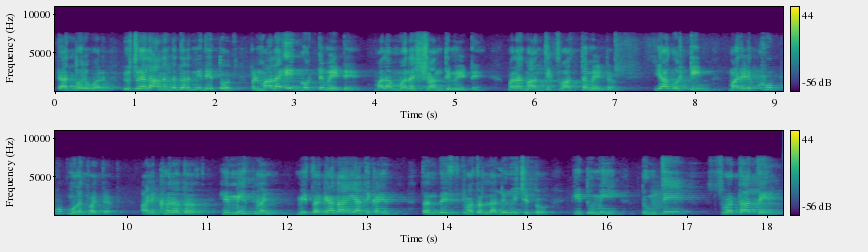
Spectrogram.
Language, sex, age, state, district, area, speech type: Marathi, male, 30-45, Maharashtra, Satara, urban, spontaneous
